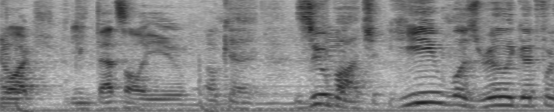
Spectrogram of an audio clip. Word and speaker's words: Zubac: Ivica Zubac? Zubac. With that guy. Good luck. That's all you. Okay. Zubac.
